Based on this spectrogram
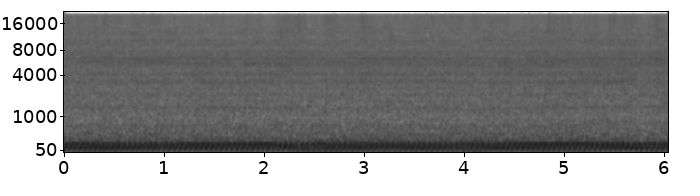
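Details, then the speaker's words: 1954 Plymouth Plaza Club Coupe, heard at the tailpipes through dual exhaust with glass packs: deep, steady, unbroken burbling rumble with no misses or knocks; a healthy six. Normal idle. "Slip around to the back so you can hear this run. Getting kind of that old school hot rod sound with a dual exhaust and glass packs."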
